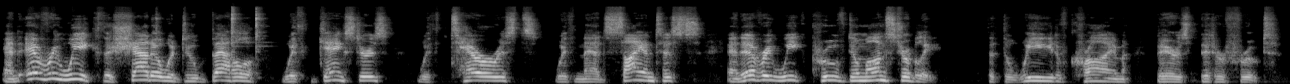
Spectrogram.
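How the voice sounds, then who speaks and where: A man who presents and hosts a radio show gives an illustrated history talk to an audience, telling it like a story in an emphatic, conversational style. His voice is on the high side and sharp in tone, with lively intonation and an unhurried pace.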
